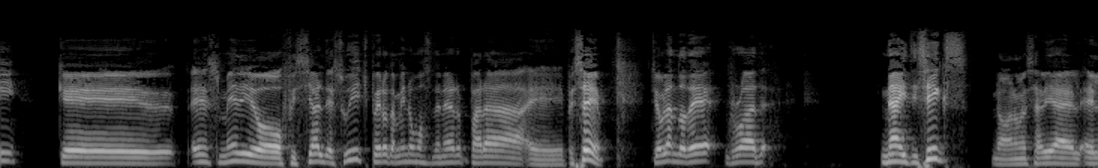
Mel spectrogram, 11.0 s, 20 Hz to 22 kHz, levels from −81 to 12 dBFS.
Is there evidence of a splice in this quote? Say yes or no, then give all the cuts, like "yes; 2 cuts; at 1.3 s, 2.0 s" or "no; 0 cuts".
no; 0 cuts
